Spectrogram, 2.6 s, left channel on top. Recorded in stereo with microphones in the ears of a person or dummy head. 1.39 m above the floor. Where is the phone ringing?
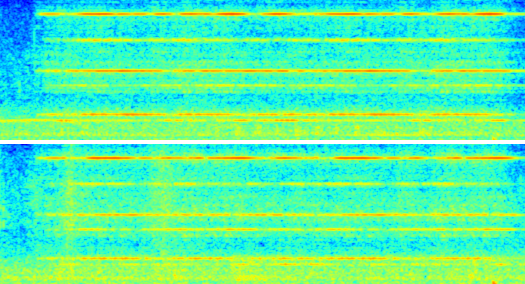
5° right (ahead or behind), 3 m.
